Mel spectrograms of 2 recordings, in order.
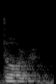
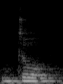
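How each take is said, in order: First: The vowel is kept short, American style. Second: The vowel is drawn out long, British style. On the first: "in American accent, it's kind of shorter" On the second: "in British accent, they do longer, like door"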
